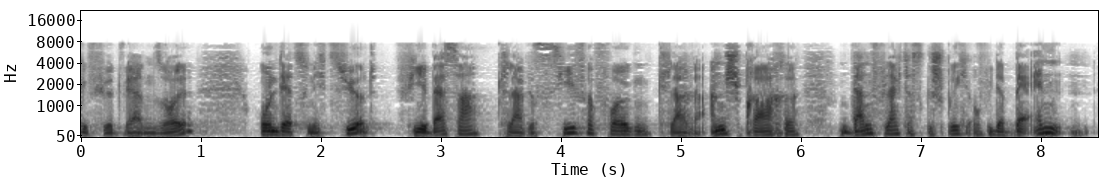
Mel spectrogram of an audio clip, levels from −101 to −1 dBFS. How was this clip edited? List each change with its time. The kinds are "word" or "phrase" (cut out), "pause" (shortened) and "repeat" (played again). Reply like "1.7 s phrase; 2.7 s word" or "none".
none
